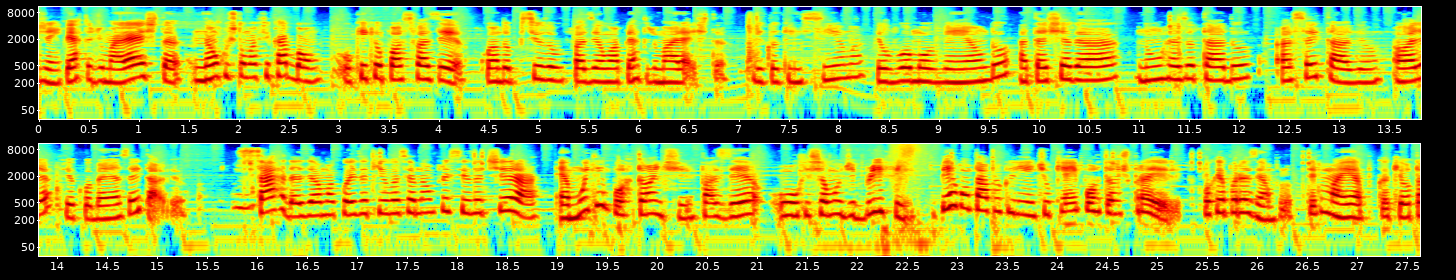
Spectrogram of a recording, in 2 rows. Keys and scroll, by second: 22.1 space.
